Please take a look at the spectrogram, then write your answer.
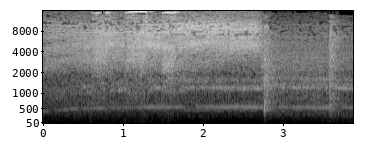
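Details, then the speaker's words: Dyson DC-07 vacuum found in the trash, running with the brush roll; steady high-pitched motor whine, even airy rush and a couple of light knocks; brush roll spins, normal running. "Yeah, I can hear the brush roll spinning. Yeah, so the brush roll was spinning on that one too, so that's pretty good."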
